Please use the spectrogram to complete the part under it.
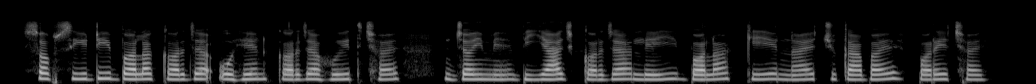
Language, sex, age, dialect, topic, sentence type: Maithili, female, 18-24, Bajjika, banking, statement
